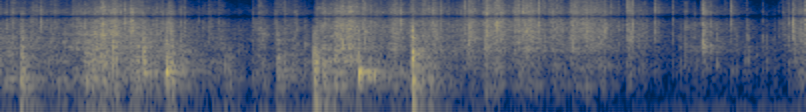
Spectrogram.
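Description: Lego set packaging, plastic parts bags and paper, crinkling and rustling as it is handled, with a few sharp clicks between about one and two seconds in.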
